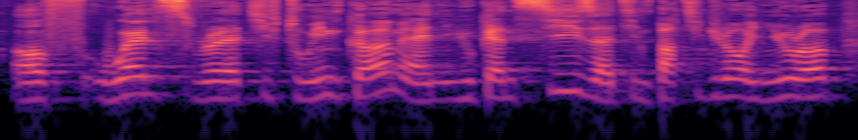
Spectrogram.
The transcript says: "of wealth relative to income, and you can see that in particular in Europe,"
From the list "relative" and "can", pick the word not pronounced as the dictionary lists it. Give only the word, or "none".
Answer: none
